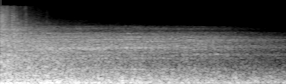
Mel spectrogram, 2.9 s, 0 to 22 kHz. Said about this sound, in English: and more shots rang out. And they echoed through his phone's receiver and crackled on the dispatcher's end. Hello? Hello? All the 911 dispatcher could hear were gunshots ringing out in succession. Repeated pops. Silence.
